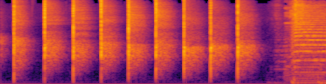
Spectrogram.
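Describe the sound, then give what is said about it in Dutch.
Nine sharp hand claps at a steady, fairly quick pace, each crisp and loud, followed by a sustained buzzing tone with musical overtones that starts just after the last clap. “Ik ga er even voor klappen.”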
